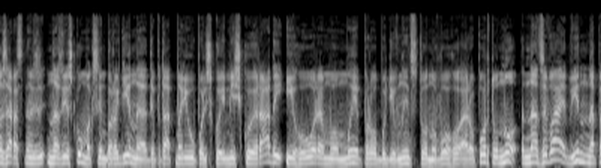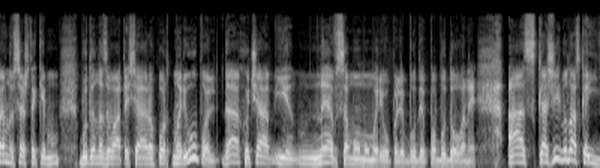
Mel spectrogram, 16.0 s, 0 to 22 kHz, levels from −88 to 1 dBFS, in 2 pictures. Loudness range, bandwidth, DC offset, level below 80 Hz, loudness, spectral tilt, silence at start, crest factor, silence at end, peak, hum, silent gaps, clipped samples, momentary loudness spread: 1 LU; 15 kHz; 0.2%; -52 dBFS; -18 LUFS; -5 dB/octave; 0 s; 16 dB; 0 s; -2 dBFS; none; none; under 0.1%; 3 LU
